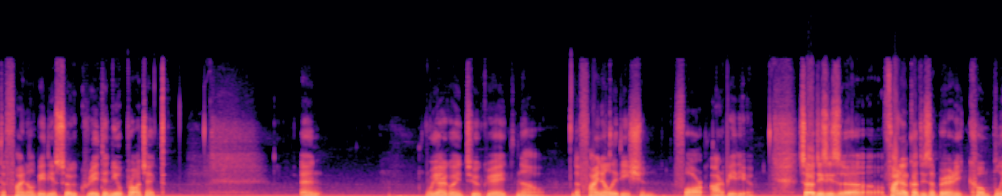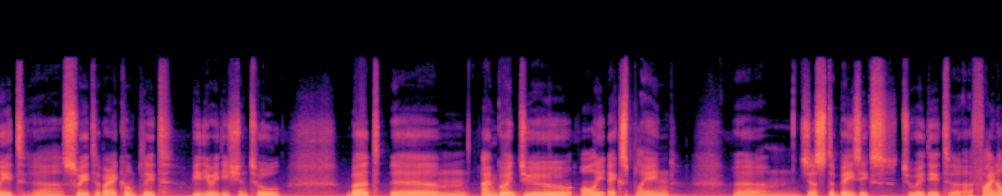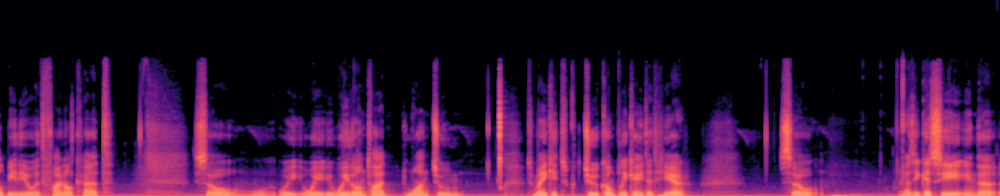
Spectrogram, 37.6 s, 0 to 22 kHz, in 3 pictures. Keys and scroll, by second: 3.8-5.6 typing, 25.6 space, 31.0 space, 32.1 space.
